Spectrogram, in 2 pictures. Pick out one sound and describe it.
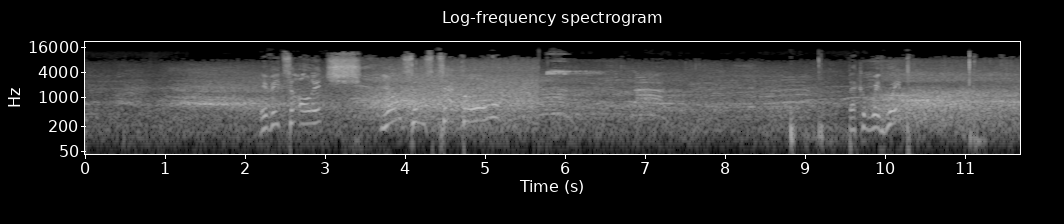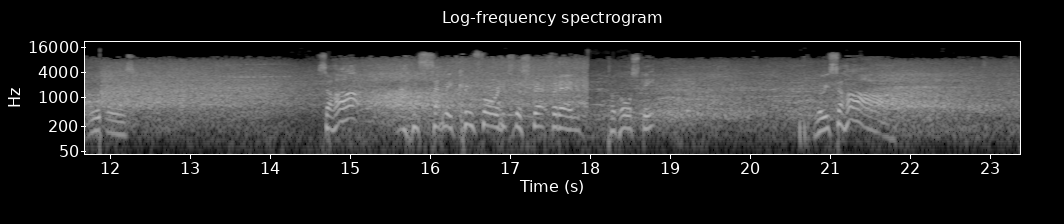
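A large stadium crowd roars and cheers in loud swelling waves.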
